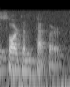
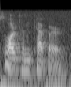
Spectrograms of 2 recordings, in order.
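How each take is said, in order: First: Some sounds in the phrase are dropped. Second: The same.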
